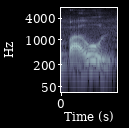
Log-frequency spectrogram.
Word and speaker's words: baúl: When a strong and weak vowel can also form el hiato when one of them is accented. For example, baúl, meaning trunk.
